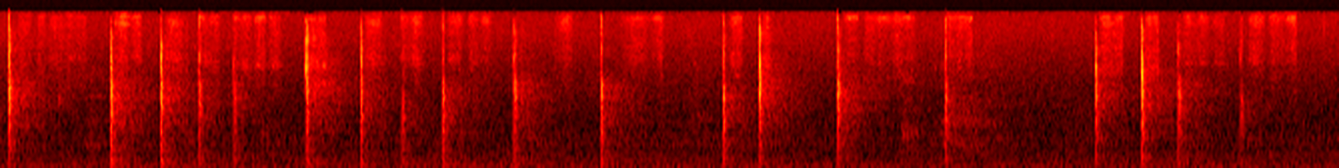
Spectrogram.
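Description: Chalk writing on a blackboard: a run of sharp, irregular taps and short scrapes, a few a second, with a pause of about a second and a half before the last few strokes.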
